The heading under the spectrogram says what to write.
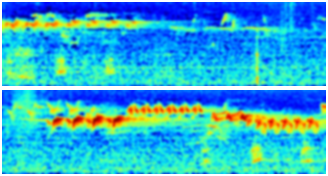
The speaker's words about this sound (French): And there is a pileated woodpecker. Et là, il y a un pivert.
